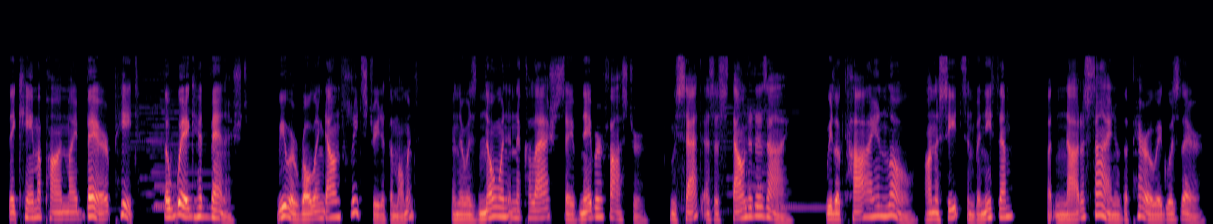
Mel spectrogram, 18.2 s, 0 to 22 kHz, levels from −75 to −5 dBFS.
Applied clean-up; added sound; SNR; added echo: classical method Wiener filter.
